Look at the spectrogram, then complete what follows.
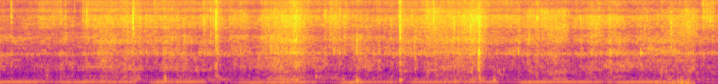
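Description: Wet mud squelching and splattering as an elephant rolls and shifts its body in a mud wallow, with scattered sharp slaps. A steady low hum runs underneath, breaking off briefly a few times.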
